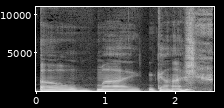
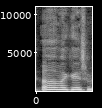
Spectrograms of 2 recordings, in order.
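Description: First: Slow, stretched-out oh my gosh with a rising gosh; drawn-out oh my gosh. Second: Gasping oh my gosh. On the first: Player to the table, slow drawn-out amazement. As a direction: let it hang, slowly amazed. Reaction to wrestling reference. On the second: Player to the table, gasping and delighted. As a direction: catch your breath in delight. Realising the wrestling reference. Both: Real, not acted.

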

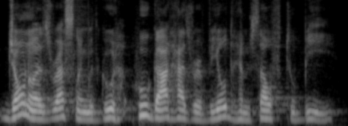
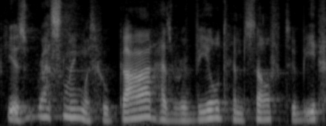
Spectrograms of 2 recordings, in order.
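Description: First: Said in the usual way. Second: Hushed repeat. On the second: Shown as a demonstration. Preacher repeating his point softly to the congregation. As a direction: let it sink in, almost under the breath.

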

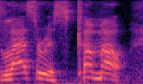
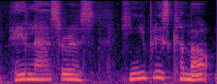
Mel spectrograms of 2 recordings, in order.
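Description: First: A firm call, lightly voiced; crying out. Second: Soft, timid call, not a cry; meek polite call. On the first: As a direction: call him out with authority, without real shouting. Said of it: "he cried out". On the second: Shown as a demonstration. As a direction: ask politely and quietly, as if unsure. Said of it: "Look, he didn't do it".

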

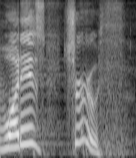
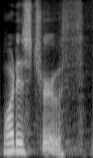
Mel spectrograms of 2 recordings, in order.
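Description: First: High, slow, drawn-out cry of a question; Pilate crying out. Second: A soft, dropped repeat; quiet echo. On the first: Pilate crying out to the world in a high, slow voice. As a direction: hold the question up high and let it hang. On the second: Pilate repeating his question quietly to himself. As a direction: let the question sink into a near murmur. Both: Retold or imitated. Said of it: "so he cries out".

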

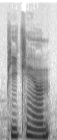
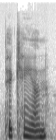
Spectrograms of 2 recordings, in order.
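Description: First: "pecan" said PEE-can, as in tin can; long ee in "pecan", then can; unpopular pronunciation. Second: "pecan" said pih-CAN, as in tin can; short first vowel in "pecan", then can; unpopular pronunciation. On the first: Vlogger naming a losing option, pecan as PEE-can. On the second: Vlogger naming a losing option, pecan as pih-CAN. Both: Shown as a demonstration. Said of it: "the other two".

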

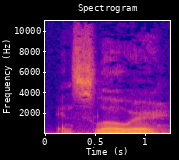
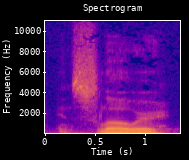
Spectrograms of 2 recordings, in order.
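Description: The two takes are said the same way.

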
